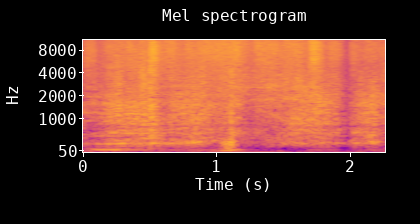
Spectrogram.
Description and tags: rubbing and scraping noise on a leather of a jdembe.
I'm interest about what you do with this sort of sound.
leather, rubbing, scraping, strange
